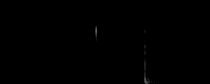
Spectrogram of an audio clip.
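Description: Near silence with two short clicks about half a second apart: a computer mouse being clicked to advance the presentation slide.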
